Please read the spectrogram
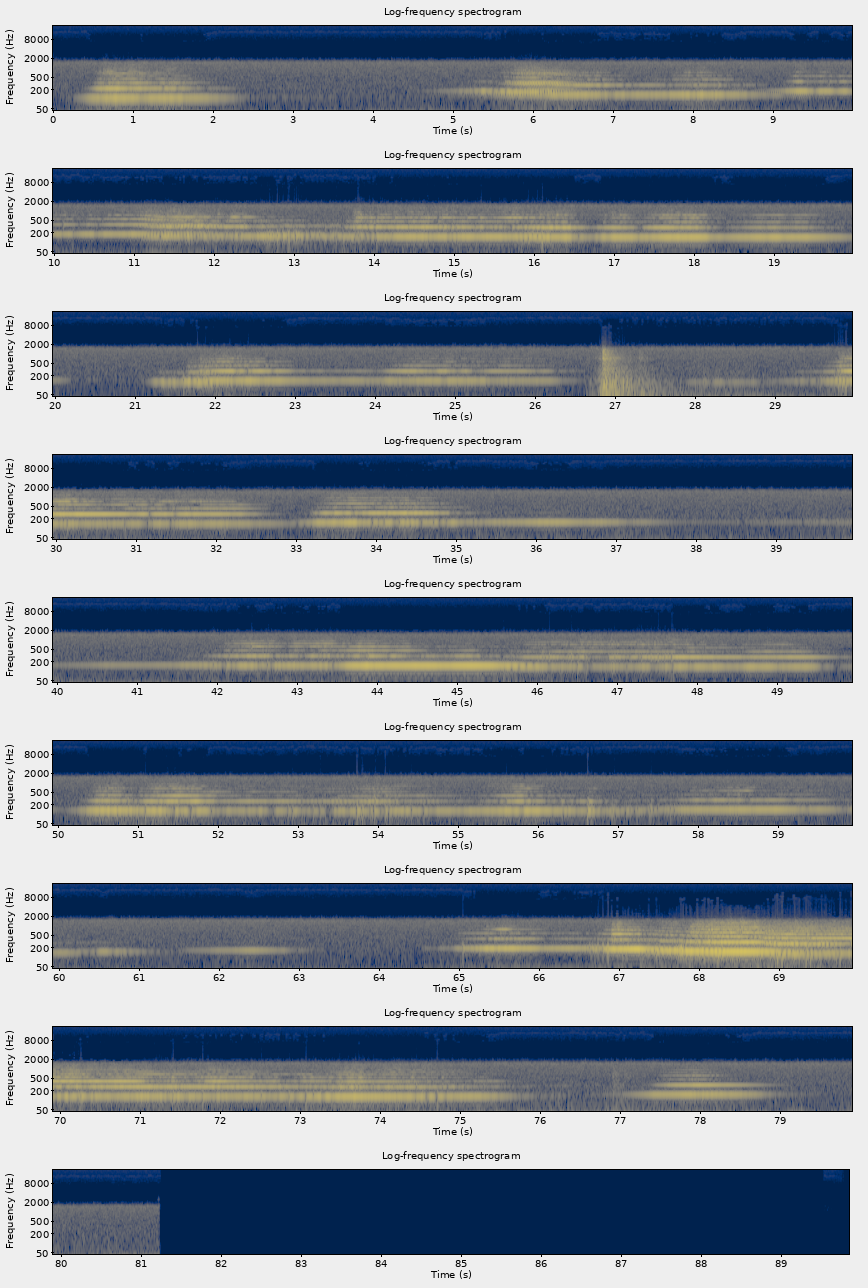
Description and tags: Deep Metal Hull Scrape
hull, metal, scrape, ship, sub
